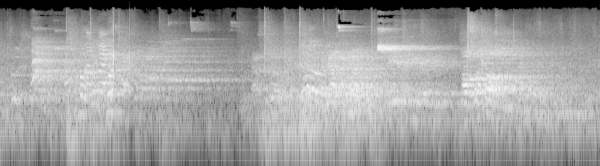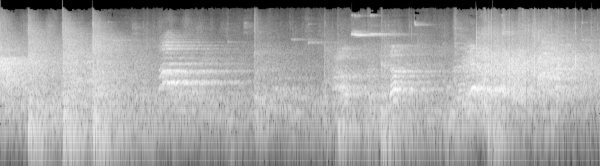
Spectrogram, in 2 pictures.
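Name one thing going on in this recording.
A basketball bounces on a hard floor, echoing in a large hall.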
